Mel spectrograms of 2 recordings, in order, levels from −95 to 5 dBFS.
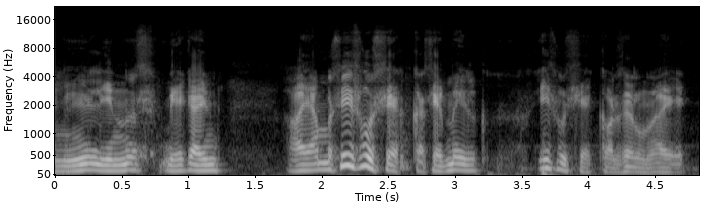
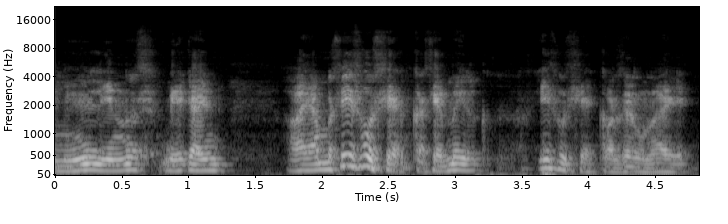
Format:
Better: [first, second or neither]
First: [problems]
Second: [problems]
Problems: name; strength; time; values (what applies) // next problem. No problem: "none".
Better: first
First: none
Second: room echo; dies away in 0.2 s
